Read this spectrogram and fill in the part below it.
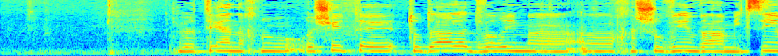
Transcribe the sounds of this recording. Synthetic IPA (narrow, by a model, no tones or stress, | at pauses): vat̪ianaχnuʁeʃit̪etːodalad̪vaʁimaːχaʃuvimveaːmit͡si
